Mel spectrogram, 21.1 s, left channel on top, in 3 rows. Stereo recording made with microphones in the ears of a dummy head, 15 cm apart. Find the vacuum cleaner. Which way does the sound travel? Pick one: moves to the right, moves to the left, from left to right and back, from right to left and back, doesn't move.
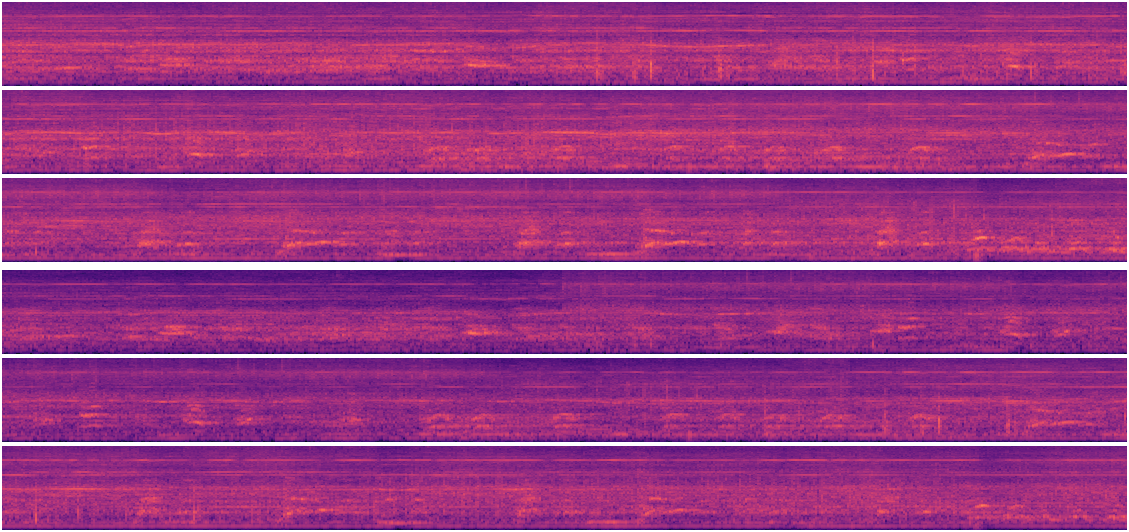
moves to the right.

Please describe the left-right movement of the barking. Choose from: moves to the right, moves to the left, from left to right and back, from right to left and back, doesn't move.
moves to the left.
